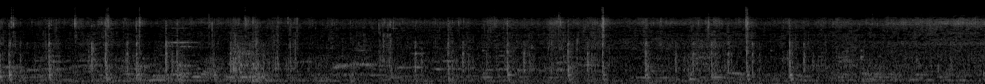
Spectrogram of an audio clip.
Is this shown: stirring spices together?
yes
